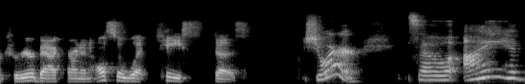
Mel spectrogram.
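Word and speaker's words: CAES: three years now and case is spelled c-a-e-s not c-a-s-e but we pronounce it case and what we do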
